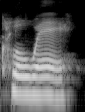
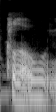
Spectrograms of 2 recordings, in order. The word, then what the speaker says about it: Chloé: perfume conhecido como Clube Eu já vi muita gente falar Chloé mas não é como as pessoas aqui entenderiam E se você fosse comprar aqui ou nos Estados Unidos ou na Inglaterra a pronúncia correta seria Cloud é só mesmo uma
